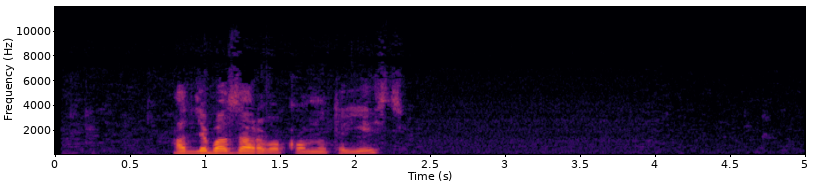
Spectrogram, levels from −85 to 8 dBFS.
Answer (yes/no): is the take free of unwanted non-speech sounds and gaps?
yes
